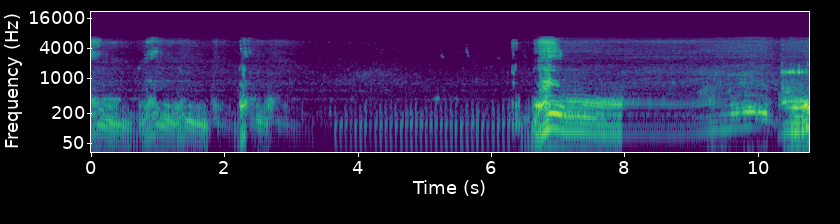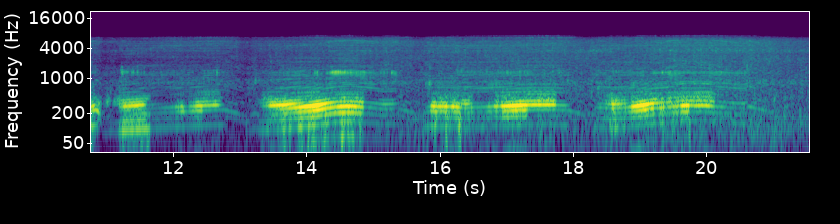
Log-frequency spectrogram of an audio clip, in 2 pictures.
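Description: A motorcycle on a test ride sits quiet at first, then its engine revs up and pulls through several rising accelerations, loud and close, each surge followed by a brief drop as gears change.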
